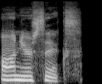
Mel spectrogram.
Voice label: Crew Follow, Steel Meridian Female; Dialog; en; Warframe; RailjackCrew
